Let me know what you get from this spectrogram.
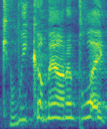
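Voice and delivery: a hidden toy begging to play; tiny toy voice. Retold or imitated. Beanie Babies in the bag plead, high squeaky voice. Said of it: "there's this little voice is like".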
